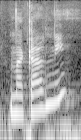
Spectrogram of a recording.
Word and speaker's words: McCartney: McCartney.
